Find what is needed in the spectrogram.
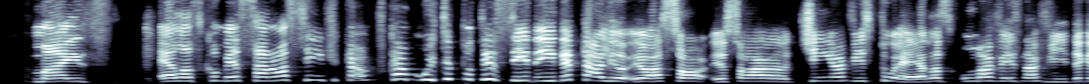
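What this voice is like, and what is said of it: European Portuguese accent. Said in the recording (Portuguese): “esse é o, é o seu sotaque português? É meu sotaque português.”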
